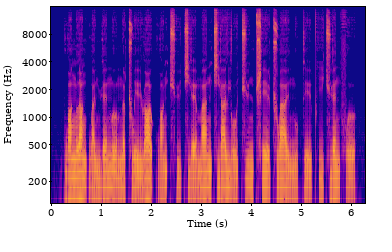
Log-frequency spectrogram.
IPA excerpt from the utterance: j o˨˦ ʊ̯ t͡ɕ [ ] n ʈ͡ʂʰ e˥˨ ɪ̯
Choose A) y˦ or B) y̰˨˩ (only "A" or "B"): A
